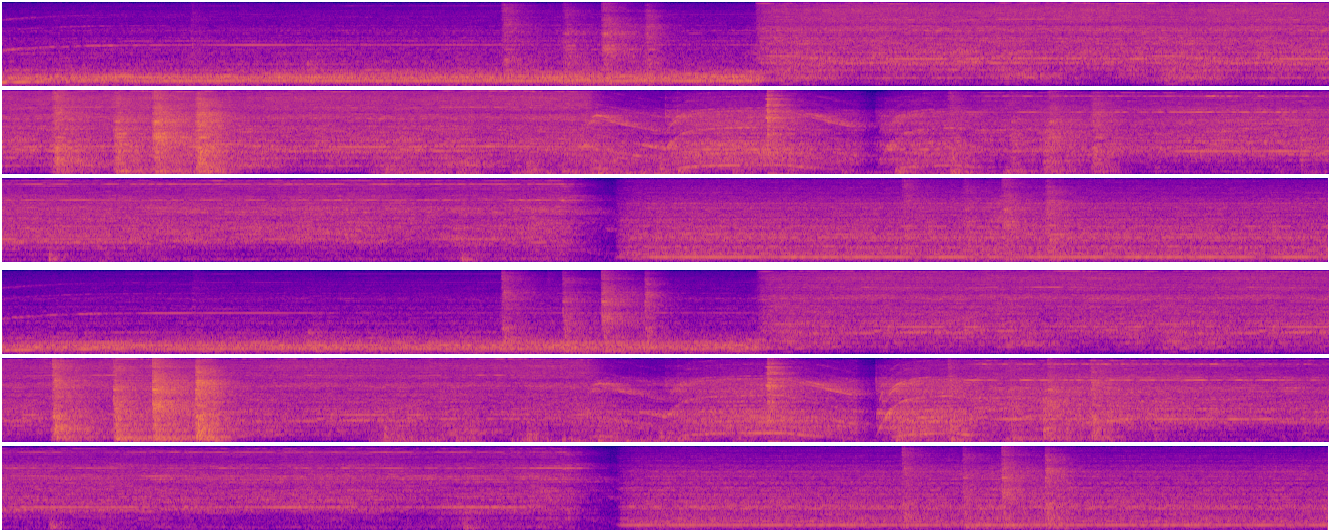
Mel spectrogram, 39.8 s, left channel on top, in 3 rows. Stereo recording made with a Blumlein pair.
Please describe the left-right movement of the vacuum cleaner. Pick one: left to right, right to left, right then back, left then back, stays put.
right then back.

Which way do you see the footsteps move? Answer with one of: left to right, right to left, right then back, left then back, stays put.
right to left.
